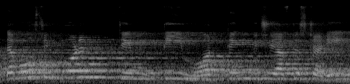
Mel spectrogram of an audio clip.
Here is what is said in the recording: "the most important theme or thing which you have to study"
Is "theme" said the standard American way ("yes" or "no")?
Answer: no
